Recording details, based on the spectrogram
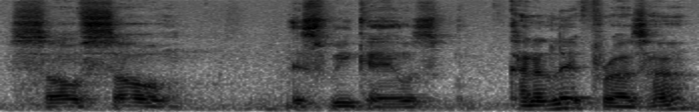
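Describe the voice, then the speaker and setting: A man's voice: lowish voice, unhurried, darkish tone, poor audio. A young man hosting a casual podcast, laid-back with loose slang. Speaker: podcast co-host. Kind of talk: casual chat.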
